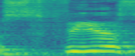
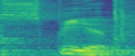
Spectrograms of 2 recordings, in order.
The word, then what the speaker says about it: sphere: You know, most Europeans had cut China into parts, into spheres of influence. Sphere, S-P. Sphere. It is pronounced with an F. Okay, not spear, sphere.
